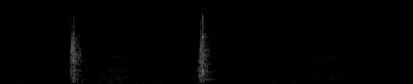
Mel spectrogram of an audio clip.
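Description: Two short, light clicks about a second and a half apart, from hands handling a silicone resin mold and a small plastic measuring cup on a tabletop, over faint room hiss.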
